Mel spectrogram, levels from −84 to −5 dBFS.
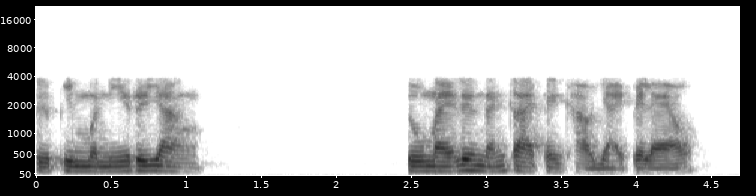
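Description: At 2.76 to 2.81 s the speech gives a brief dip or warble, the mark of lost AMR speech frames. The length fits one 20 ms frame that failed its checksum, so the decoder repeated the last good pitch and vocal tract settings at lowered gain. This sits within narrowband mobile audio that stops at 4 kHz.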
